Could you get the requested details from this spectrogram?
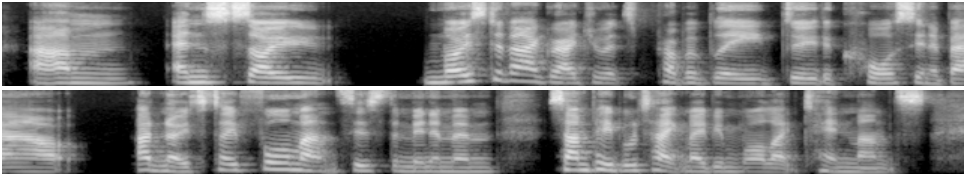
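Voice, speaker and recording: With an Australian accent, a woman speaks at a medium pitch with ordinary pitch variation against a quiet background. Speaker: postpartum educator and business owner. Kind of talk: interview. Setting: podcast. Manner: fast.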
